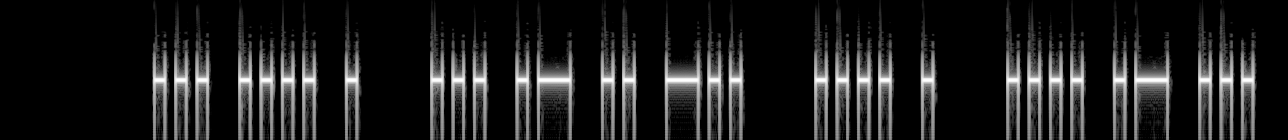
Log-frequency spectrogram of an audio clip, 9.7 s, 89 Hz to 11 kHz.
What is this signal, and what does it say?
Morse code, heard as a keyed tone, about 15 wpm, 700 Hz. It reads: SHE SAID HE HAS
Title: Sentences from Top 1300 Words 15wpm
